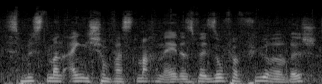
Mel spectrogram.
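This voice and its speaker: A young man streaming a game live, chatting with his viewers and reacting loudly, close to a studio mic at home. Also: medium pitch, a little fast, slight background noise. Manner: chatty, reads chat aloud, bursts into excited shouts. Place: home streaming room, indoors. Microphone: studio mic on arm near face.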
